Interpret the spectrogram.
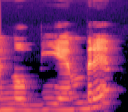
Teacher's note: Lembrando que o V tem o som do B no espanhol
